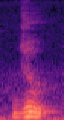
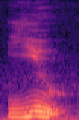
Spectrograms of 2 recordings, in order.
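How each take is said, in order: First: It starts with a hard Spanish-style y consonant. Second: It starts with a soft vowel-like i glide. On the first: The speaker calls it wrong. "como si fuesen a decir lluvia, como si fuesen a decir yuca" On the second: The speaker calls it right. "con la vocal i y posteriormente la vocal u"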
